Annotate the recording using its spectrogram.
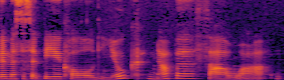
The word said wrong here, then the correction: Yoknapatawpha: Thawa? I can't pronounce it. Yoknapatawpha County.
